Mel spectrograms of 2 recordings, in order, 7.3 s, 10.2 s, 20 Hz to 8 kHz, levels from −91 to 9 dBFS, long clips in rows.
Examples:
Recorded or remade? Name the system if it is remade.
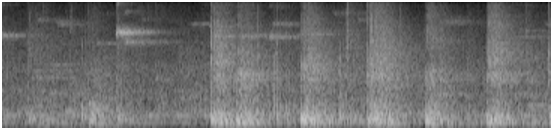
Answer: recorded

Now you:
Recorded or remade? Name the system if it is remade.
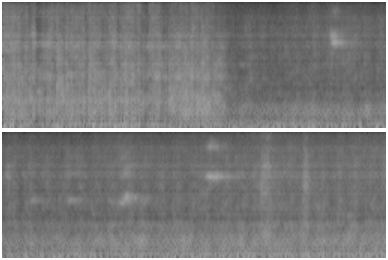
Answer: remade, vocoder, Vocos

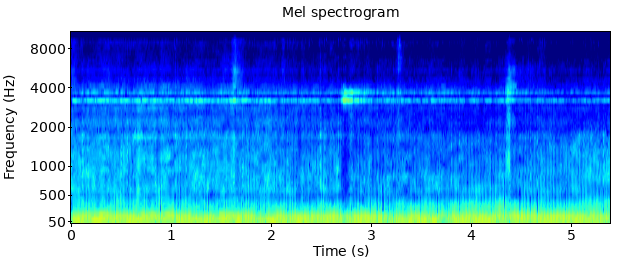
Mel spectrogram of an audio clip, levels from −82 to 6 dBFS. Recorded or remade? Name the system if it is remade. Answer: remade, vocoder, Vocos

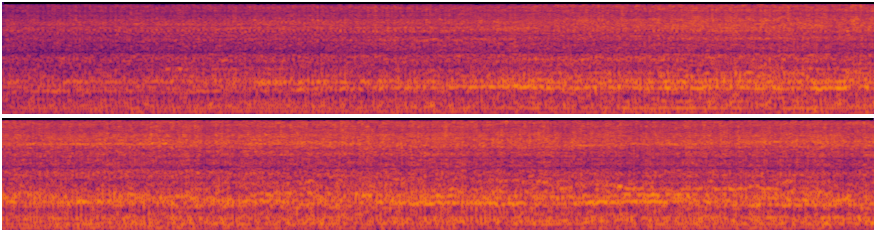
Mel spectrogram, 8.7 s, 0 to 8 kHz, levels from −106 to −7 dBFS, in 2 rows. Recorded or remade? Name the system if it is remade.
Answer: remade, vocoder, Vocos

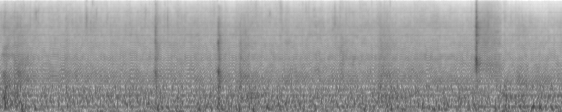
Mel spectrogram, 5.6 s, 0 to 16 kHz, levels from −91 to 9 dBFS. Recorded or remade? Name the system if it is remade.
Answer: remade, vocoder, Vocos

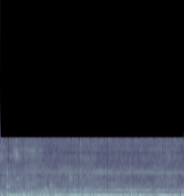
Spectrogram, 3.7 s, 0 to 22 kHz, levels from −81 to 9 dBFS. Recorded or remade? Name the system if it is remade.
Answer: remade, vocoder, Vocos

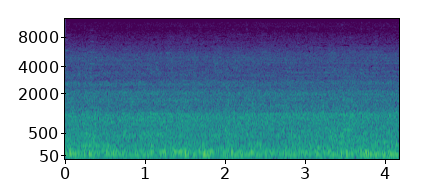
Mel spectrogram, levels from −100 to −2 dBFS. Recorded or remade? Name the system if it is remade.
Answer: recorded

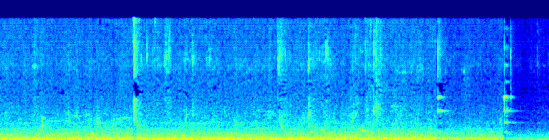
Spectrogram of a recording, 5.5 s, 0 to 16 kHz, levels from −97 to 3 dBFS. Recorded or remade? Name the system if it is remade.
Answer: remade, vocoder, Vocos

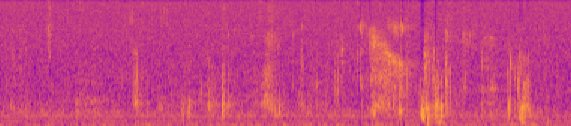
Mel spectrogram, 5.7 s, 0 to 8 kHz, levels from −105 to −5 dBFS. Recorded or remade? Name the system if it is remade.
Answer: remade, vocoder, Vocos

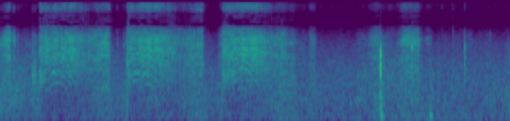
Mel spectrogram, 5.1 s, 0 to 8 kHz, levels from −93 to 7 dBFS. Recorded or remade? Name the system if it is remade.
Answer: recorded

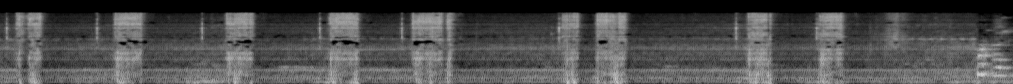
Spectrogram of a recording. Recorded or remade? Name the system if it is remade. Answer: remade, vocoder, Vocos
